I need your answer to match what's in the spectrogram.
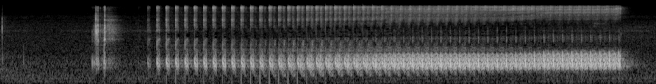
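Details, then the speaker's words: iPhone 4, owned since launch, suddenly making a weird noise on screen lock: a short blip, then rapid electronic pulsing that speeds into a steady buzz; abnormal electronic noise on screen lock. "I'll do it again it sounds like a noise you would hear like on like GI Joe and the bad guys are like about to do something"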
